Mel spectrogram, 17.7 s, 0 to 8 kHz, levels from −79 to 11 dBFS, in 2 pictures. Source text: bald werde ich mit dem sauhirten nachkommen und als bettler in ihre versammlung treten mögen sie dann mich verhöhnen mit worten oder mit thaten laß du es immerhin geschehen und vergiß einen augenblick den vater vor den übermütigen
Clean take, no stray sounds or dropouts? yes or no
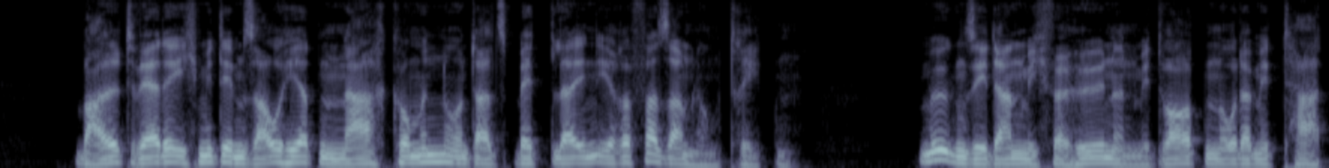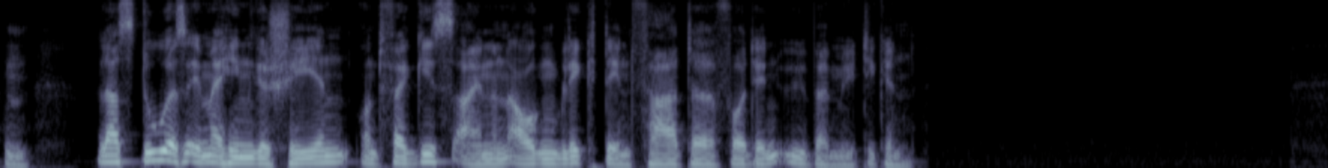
yes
